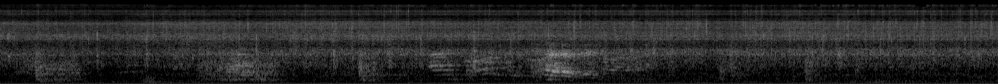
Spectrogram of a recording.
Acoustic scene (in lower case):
restaurant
